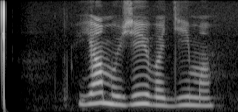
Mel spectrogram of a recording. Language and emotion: Russian, neutral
